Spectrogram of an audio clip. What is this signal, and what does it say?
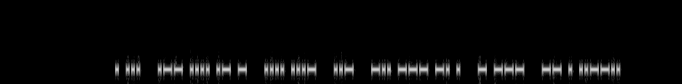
Morse code, heard as a keyed tone, about 46 wpm, 700 Hz. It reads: ES WHAT HV U DONE TO ME?
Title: Sentences from Top 500 Words and Abbreviations 45wpm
